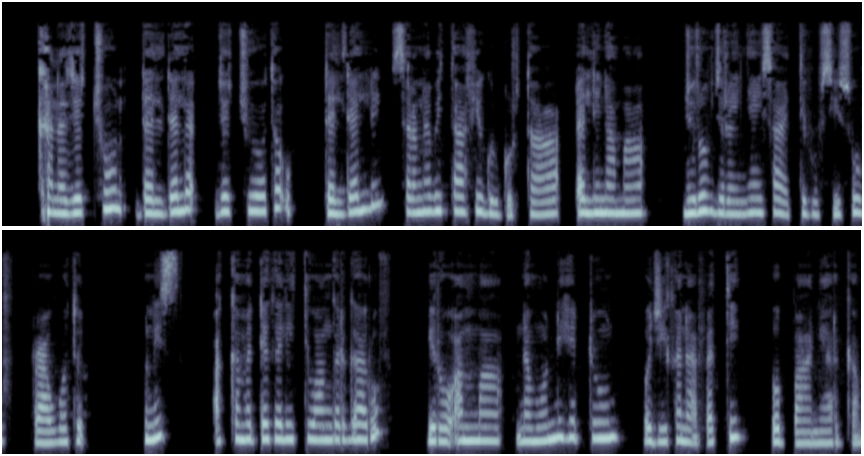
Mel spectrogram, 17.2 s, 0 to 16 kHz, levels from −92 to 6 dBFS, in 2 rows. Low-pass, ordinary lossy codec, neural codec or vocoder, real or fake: 14.4 kHz; MP3, 48 kbps; none; real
